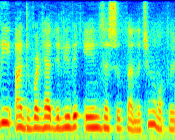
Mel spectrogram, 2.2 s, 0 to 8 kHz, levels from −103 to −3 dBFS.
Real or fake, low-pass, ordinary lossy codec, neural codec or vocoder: fake; none; none; codec, 16 kHz, 0.5 kbps, FunCodec, trained on LibriTTS, 25 frames a second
